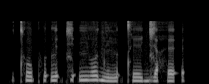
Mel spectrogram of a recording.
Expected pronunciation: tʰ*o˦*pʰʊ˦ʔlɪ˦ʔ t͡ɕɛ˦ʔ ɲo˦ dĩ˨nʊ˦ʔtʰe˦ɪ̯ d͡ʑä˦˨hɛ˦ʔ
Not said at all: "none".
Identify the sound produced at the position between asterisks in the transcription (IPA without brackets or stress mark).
o˦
